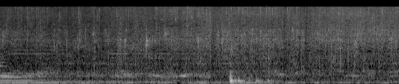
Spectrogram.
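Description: Chopped onion sizzling steadily in a hot pan for eggplant adobo, a continuous broadband frying hiss with a brief clatter midway, no talk.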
